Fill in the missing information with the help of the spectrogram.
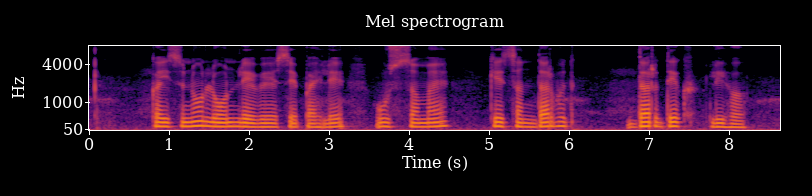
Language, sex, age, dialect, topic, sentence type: Magahi, female, 36-40, Central/Standard, agriculture, statement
